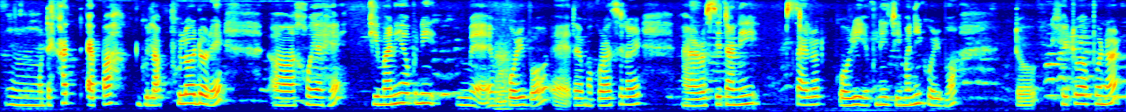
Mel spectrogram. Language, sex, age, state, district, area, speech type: Assamese, female, 30-45, Assam, Dibrugarh, rural, spontaneous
